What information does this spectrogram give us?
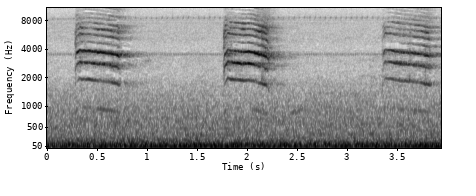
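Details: Blue jays calling in the background on 4 September 2014 beside Joe Pye weed with monarchs: three harsh, nasal jeers, each about half a second, roughly every one and a half seconds, over low wind or traffic rumble.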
